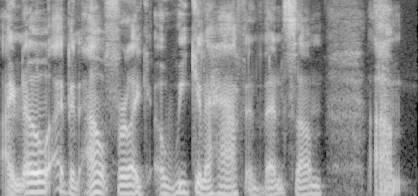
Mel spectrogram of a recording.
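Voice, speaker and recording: A man hosting gaming commentary, speaking bluntly and emphatically in a rough, hoarse voice as if sick. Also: medium pitch, moderate pace, a little mellow. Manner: emphatic, opinionated, blunt, swearing. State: hoarse from bronchitis. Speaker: gaming channel host. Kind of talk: opinion commentary to camera or viewers.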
